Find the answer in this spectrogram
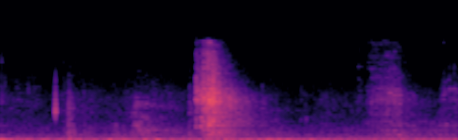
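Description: Pen and paper sounds of a document being signed at a desk, with one short, sharp rustle about a second in.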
